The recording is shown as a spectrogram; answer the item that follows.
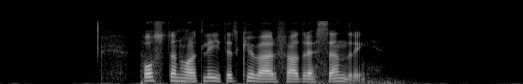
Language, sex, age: Swedish, male, 18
